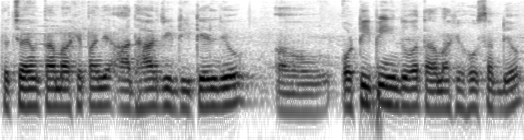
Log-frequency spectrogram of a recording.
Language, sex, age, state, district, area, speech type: Sindhi, male, 45-60, Uttar Pradesh, Lucknow, rural, spontaneous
